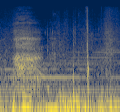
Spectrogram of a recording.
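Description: Wind buffeting the camera microphone with a loud, uneven low rumble, and one breath from the hiker about half a second in.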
